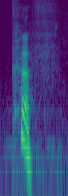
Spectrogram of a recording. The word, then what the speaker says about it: cuff: Does the word cuff and cough have the same pronunciation? No, they don't. So cuff is cuff, cuff. Cough is cough, cough, cuff, cuff. So that is your cuff, and this is cough, cough.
